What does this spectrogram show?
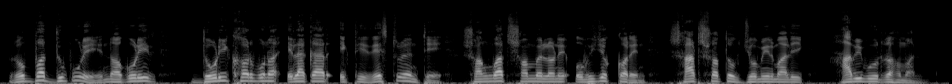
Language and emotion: Bengali, neutral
